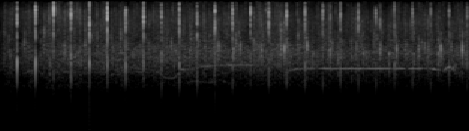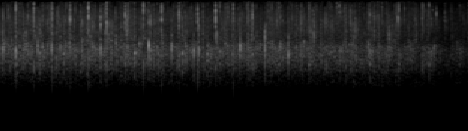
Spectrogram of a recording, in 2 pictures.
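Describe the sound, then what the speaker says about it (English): Sustained applause from a large audience at a university summer graduation ceremony in Aberdeen, dense steady clapping with a few sharp claps standing out, continuing evenly for about twelve seconds before cutting off. "So I think we should give them a round of applause."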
